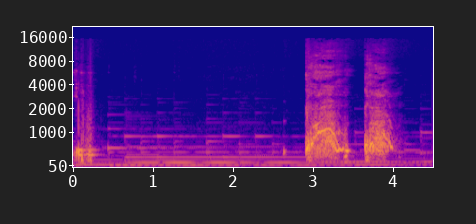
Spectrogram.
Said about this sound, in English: Or cough.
